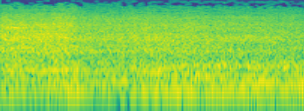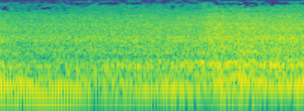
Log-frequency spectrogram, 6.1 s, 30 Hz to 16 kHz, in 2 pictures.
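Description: JR Shikoku 2700 series diesel multiple unit pulling out of the station: its diesel engines run loud and steady under power, the low drone shifting in pitch partway through as the train gathers speed.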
